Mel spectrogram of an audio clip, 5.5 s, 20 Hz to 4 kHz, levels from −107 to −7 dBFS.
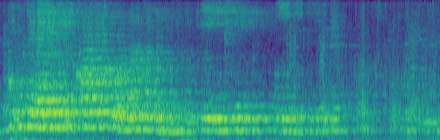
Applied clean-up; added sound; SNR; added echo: neural separator model SepFormer DNS4.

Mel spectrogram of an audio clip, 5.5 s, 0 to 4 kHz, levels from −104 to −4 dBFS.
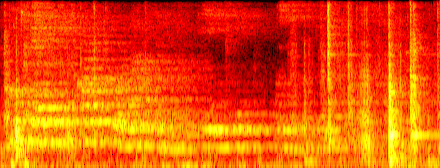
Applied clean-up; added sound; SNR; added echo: none; Door; -2 dB; reverberation time 2.1 s.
